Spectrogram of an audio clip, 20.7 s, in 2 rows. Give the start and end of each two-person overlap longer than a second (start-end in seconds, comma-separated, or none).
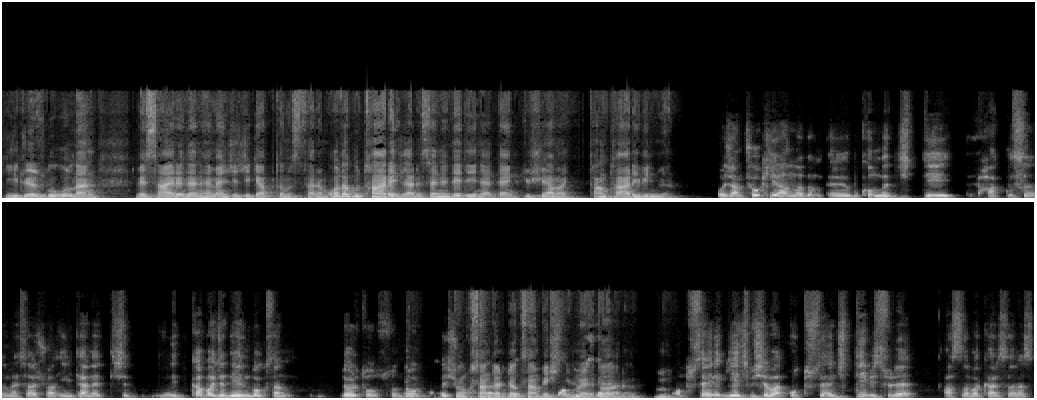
14.3-16.5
